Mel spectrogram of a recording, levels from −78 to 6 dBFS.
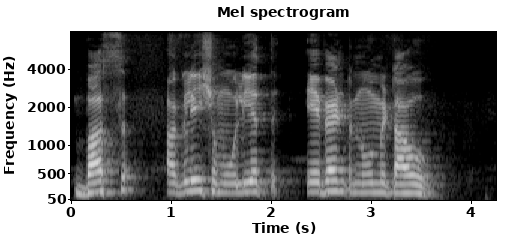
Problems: none marked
